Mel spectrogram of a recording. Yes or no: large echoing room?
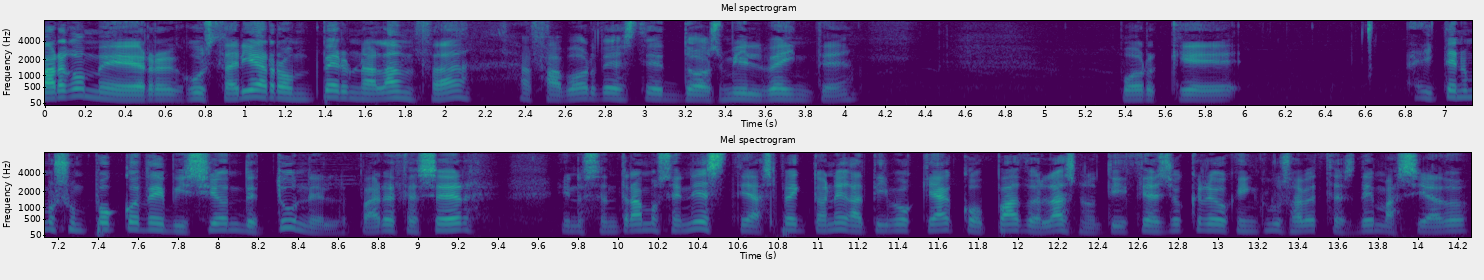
no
